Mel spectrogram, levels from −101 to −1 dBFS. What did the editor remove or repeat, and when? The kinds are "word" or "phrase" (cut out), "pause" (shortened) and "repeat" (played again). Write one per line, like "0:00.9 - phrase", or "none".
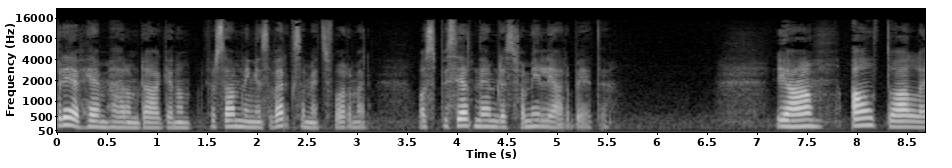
none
